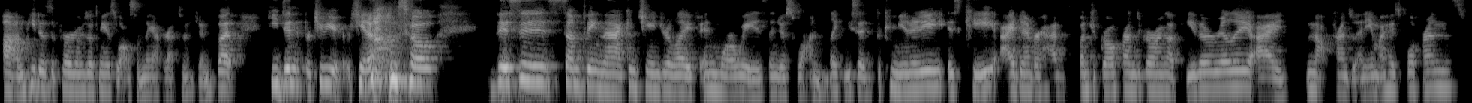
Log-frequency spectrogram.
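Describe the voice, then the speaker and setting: A woman's voice: on the low side, fast, a bit bright, rough recording. A woman from New Jersey hosting a video call as a fitness team leader, chatty and encouraging in a casual motivational talk.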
